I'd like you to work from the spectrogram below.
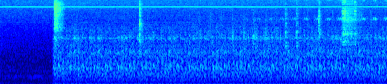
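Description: A big semi-truck engine in a farming game starts up abruptly and settles into a steady, continuous rumbling idle, fairly loud and alone with no talking.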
